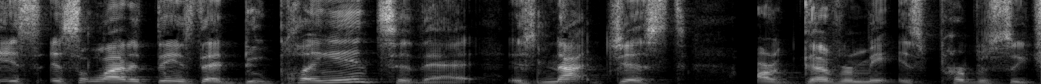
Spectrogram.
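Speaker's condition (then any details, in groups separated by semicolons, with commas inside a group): No condition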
